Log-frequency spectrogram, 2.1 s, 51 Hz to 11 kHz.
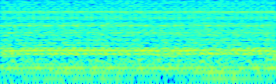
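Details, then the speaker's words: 2008 BMW E90 318 after replacing faulty fuel injector with a second-hand one, cold start with idle slightly high; even, steady idle with no stumble, miss or knock, misfire fixed. "smooth very smooth actually so I'm actually quite happy with that"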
